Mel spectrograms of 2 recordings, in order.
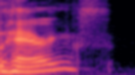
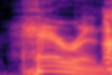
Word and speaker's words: heron: There's probably some blue herrings. – Herons.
